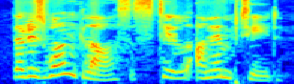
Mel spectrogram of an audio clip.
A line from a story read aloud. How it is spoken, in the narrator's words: said the Marquis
